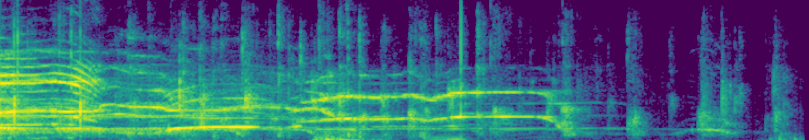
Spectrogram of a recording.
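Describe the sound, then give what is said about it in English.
A church audience on its feet shouts and cheers in loud, high overlapping whoops, with scattered claps cutting through, welcoming their pastor, Reverend E.K. The noise thins toward the end, leaving a few sharp claps and calls. “So if you are ready for the word of God, and if you are ready for your pastor and my pastor, be on your feet, shout, clap, and let's welcome Reverend E.K.”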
